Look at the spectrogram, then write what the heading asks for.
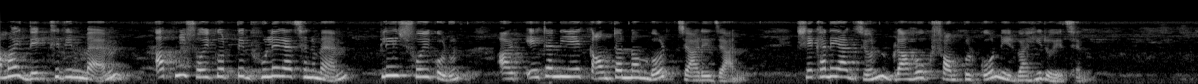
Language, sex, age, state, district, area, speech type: Bengali, female, 18-30, West Bengal, Hooghly, urban, read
